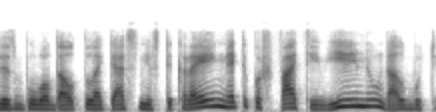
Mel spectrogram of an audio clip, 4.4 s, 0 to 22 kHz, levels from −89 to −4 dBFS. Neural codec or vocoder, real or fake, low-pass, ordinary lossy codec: codec, 16 kHz, 0.5 kbps, FunCodec, trained on LibriTTS, 25 frames a second; fake; 7.2 kHz; Opus, 24 kbps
